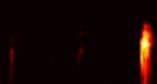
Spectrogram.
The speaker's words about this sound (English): Stop barking.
